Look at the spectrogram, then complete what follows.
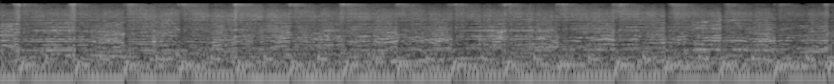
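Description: Live brass band (banda de viento) playing a lively tune, a sousaphone carrying the bass line under a steady beat.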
